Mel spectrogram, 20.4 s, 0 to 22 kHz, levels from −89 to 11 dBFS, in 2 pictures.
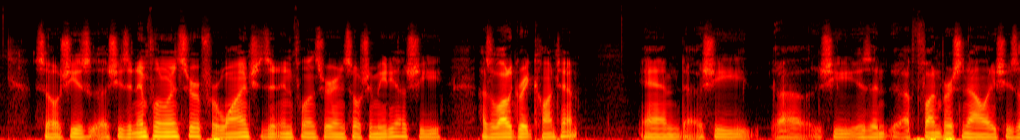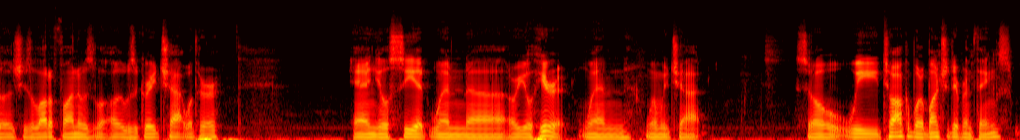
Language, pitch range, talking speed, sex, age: English, 90-100 Hz, 210 wpm, male, 30-49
